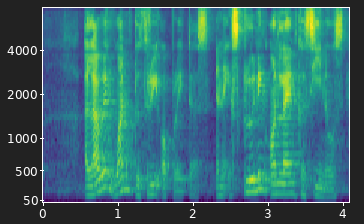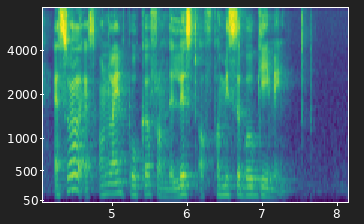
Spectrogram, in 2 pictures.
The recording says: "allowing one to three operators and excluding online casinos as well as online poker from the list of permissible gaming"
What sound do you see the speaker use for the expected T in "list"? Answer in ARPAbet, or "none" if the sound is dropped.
T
